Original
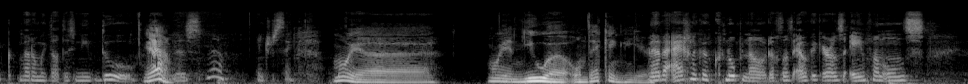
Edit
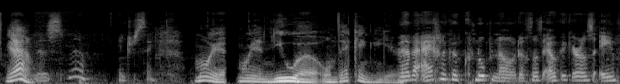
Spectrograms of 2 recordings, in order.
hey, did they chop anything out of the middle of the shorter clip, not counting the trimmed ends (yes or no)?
yes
